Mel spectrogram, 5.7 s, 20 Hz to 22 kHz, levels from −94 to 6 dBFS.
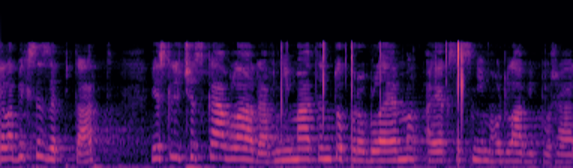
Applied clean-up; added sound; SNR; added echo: none; Crack; -3 dB; reverberation time 0.2 s.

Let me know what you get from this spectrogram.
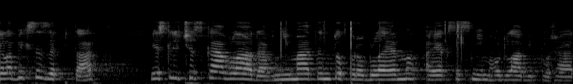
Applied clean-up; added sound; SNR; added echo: neural separator model SepFormer DNS4.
